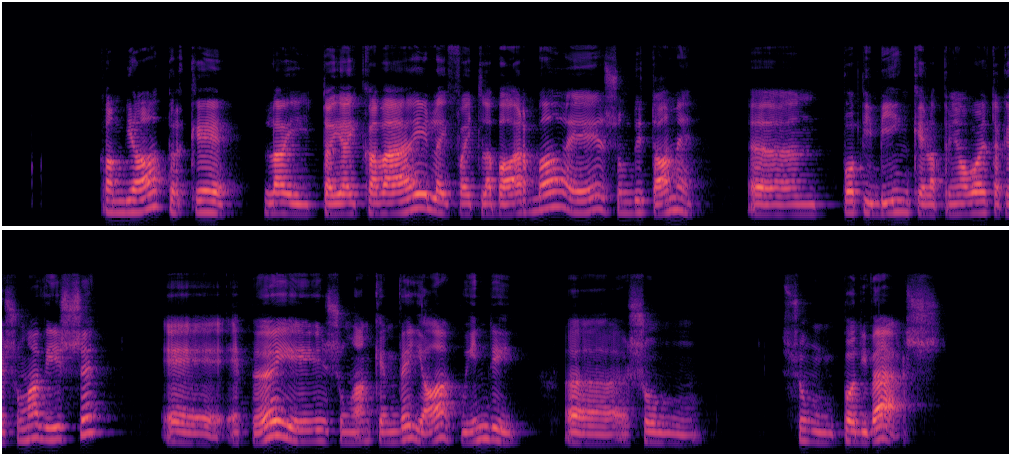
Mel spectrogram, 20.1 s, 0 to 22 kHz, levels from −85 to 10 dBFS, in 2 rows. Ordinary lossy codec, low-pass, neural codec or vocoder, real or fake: none; 10.8 kHz; none; real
